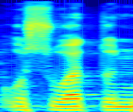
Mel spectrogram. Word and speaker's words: uswatun: Kalau kita kembalikan ke ayat 21 ini, laqad kana lakum fi rasulillahi, ada yang bacanya uswatun boleh, ada yang bacanya iswatun juga boleh.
